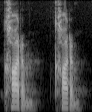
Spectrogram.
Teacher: now that T is between vowels, phonetically, so it changes to a fast D, and you hear caught him, caught him.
